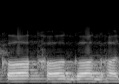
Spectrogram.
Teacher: आगे देखिए जो कंठ का उच्चारण होता है ये कंठ यानी गले से होता है, इसलिए उन्हें कंठ ध्वनियाँ कही जाती हैं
